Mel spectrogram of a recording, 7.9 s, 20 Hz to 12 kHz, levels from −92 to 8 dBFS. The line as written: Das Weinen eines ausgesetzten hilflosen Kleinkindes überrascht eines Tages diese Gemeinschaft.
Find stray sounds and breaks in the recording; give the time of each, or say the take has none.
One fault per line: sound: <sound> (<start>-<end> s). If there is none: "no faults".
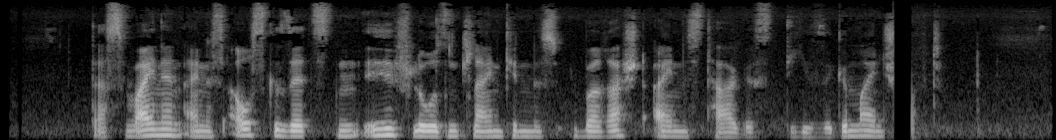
sound: dropout (6.7-6.8 s)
